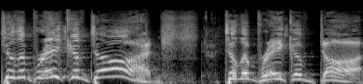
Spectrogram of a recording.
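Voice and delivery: sudden high-pitched shout. Describing a funny scene, imitating Nicolas Cage yelling. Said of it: "Nicolas Cage starts yelling".

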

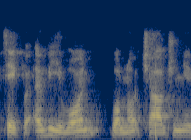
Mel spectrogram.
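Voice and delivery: ordinary delivery

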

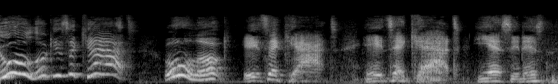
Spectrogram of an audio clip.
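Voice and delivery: put-on high, swooping, thrilled excited kid voices. Retelling how kids bang on the window at the cat: imitating excited kids. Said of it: "they start banging on the window like".

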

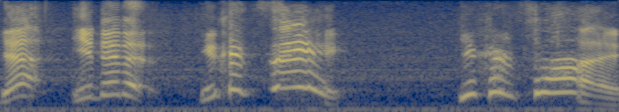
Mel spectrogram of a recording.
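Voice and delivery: mock ecstatic, high-pitched, excited, thrilled squeal.

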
